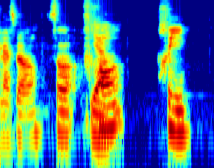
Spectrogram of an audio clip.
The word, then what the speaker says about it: Franprix: I mean, with most French words, you don't pronounce the last letter. – Mm-hmm. – So like some of the last letters like X, for example. – Yeah. – So actually Franprix is the way to pronounce it.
